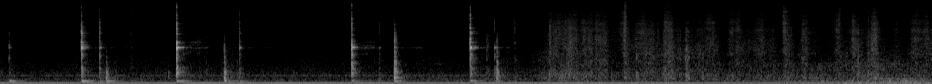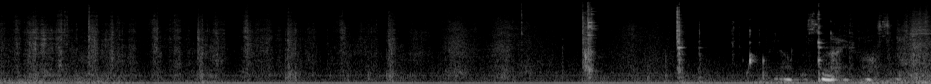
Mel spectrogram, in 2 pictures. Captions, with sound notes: (scratching) Clean out this knife also.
